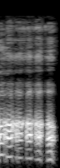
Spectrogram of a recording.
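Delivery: high, cracking, crackly, strangled yell. Retelling a film scene where a strangled victim yells: imitating a crackly yell. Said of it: "crackly, like".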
